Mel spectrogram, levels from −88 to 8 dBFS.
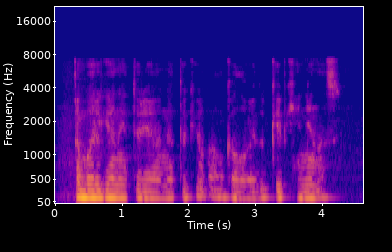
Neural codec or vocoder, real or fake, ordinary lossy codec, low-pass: none; real; Opus, 64 kbps; 7.2 kHz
